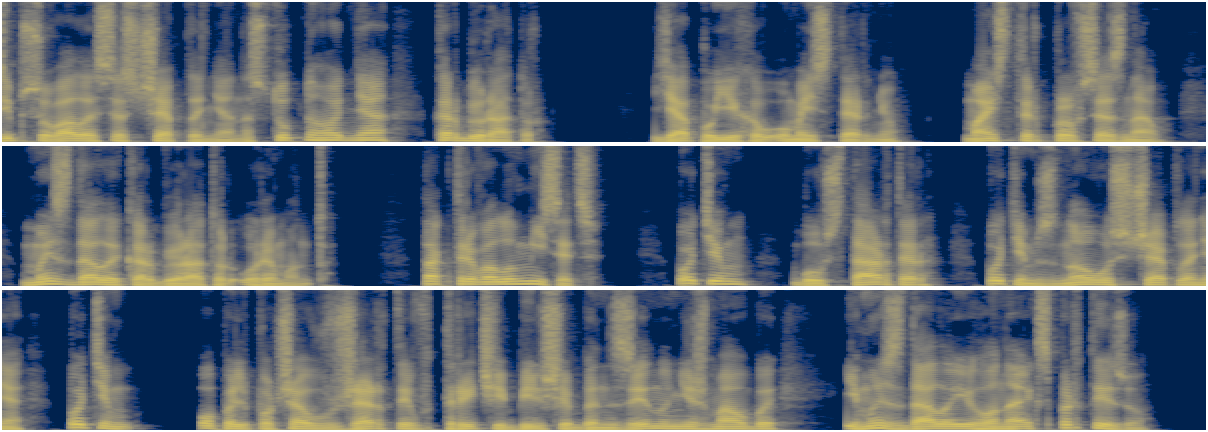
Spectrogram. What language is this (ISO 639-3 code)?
ukr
